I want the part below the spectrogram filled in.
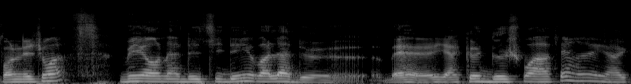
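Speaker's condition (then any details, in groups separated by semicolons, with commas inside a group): Dystonia; elocution difficulties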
